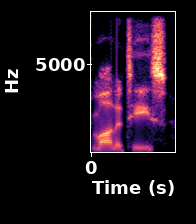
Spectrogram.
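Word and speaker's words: manatís: agua salada y dulce, pex que llamaban los indios manatis, la penúltima sílaba luenga.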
